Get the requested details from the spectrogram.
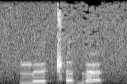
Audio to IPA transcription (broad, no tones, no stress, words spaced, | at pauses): møǁəɡœ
